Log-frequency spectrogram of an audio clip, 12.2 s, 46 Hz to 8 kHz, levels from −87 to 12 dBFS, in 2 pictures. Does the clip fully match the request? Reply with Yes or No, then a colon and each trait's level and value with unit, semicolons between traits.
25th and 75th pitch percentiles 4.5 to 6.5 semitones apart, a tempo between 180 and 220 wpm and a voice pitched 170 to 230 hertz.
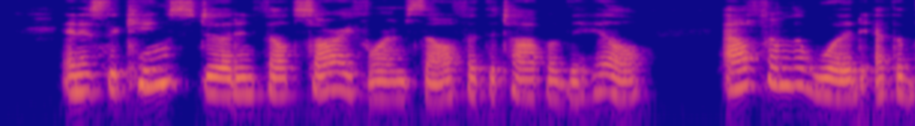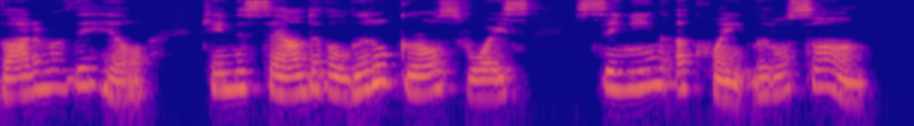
Yes: average, 5.1 semitones; average, 195 wpm; medium, 185 Hz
